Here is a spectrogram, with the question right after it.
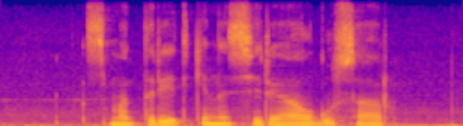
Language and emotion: Russian, neutral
